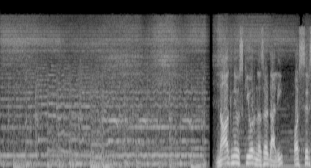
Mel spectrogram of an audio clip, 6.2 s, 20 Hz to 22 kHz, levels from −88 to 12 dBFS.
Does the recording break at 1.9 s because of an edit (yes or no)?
no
